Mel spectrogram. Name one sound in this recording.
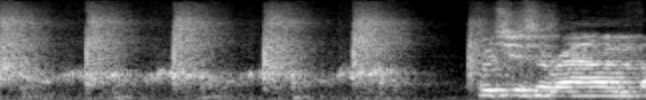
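A jump rope slaps the floor in a quick, steady rhythm.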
